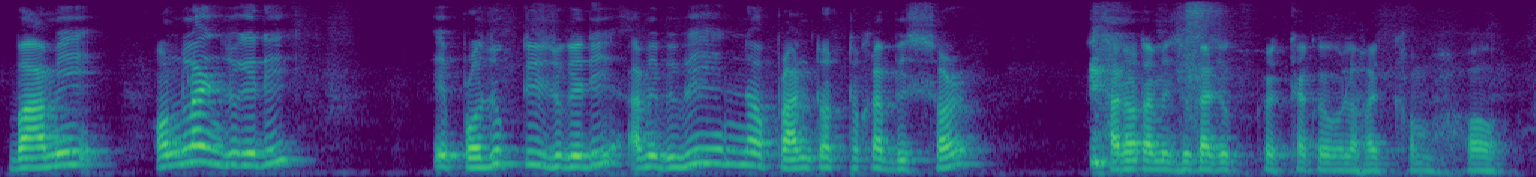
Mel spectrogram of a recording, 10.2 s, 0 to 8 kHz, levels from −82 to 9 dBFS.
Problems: constant background noise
